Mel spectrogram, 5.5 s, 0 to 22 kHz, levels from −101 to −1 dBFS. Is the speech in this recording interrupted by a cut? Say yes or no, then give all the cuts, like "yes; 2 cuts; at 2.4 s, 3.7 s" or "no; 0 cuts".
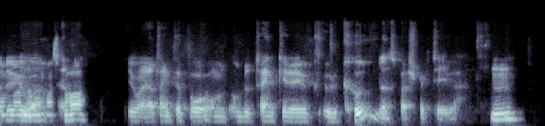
no; 0 cuts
